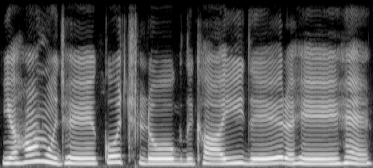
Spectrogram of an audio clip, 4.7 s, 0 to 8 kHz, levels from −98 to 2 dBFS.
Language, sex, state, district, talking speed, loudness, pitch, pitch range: Hindi, female, Madhya Pradesh, Katni, 100 wpm, -11 LUFS, 240 Hz, 230-260 Hz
